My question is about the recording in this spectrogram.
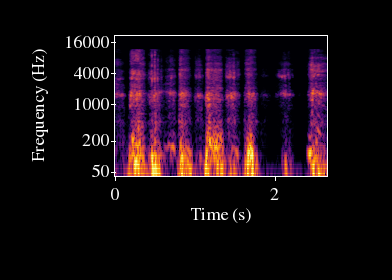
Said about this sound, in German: Das ist das Geräusch, das die Spitzhacke in seinem Scheißebeet gerade macht. Äh, das müsst ihr euch nicht wundern.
